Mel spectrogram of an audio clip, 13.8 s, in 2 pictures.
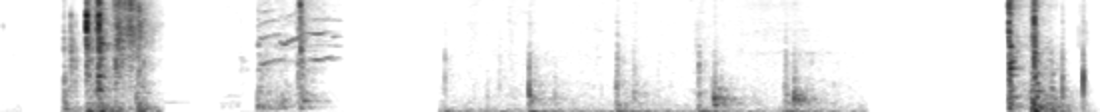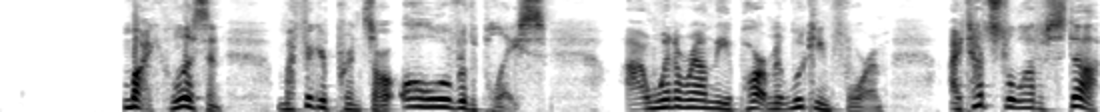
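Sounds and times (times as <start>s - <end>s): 
apartment door being opened: 0.4s - 2.2s, 6.3s - 6.9s
speech: 7.7s - 13.7s.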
